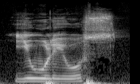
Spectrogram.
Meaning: a male given name from Latin
- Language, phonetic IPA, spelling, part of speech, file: Czech, [ˈjulɪjus], Julius, proper noun, Cs-Julius.ogg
